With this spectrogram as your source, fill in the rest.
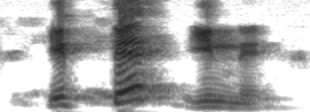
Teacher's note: நாவோட நுனிப்பகுதியும் அது பிளஸ் மேல்வாயோட நுனிப்பகுதியும் தொடுவதால் உருவாகிறது.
